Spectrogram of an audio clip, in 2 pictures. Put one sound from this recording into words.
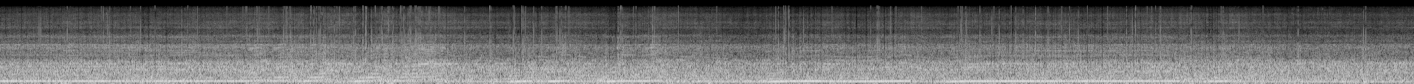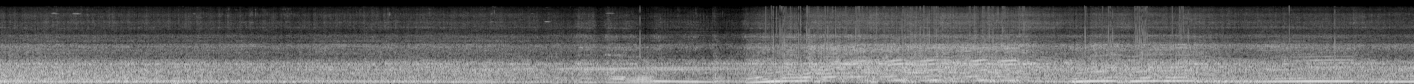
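A snowmobile engine roars up close, its pitch rising and falling with the throttle.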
